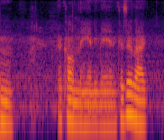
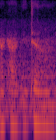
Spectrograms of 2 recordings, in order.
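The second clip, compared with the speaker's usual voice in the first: breathy whispered reply, no voice; 12 dB quieter, much faster than usual. Acted. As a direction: whisper it like a secret. Wolf as Grandma answers.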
